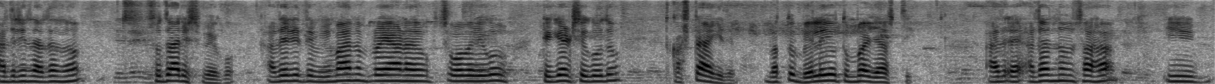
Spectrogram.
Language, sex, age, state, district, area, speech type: Kannada, male, 60+, Karnataka, Udupi, rural, spontaneous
